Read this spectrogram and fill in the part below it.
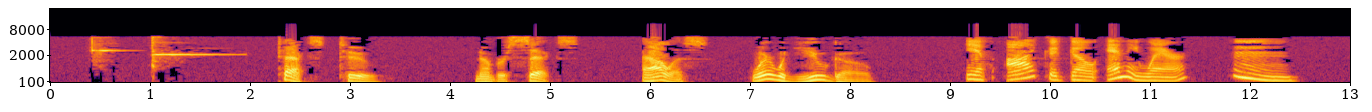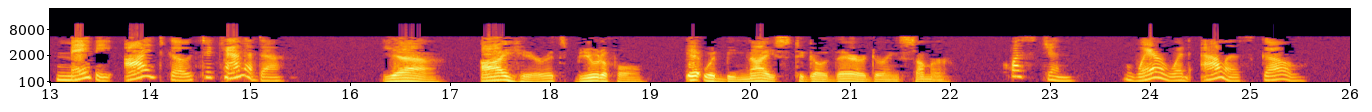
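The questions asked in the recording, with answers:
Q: Question, where would Alice go?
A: Canada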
